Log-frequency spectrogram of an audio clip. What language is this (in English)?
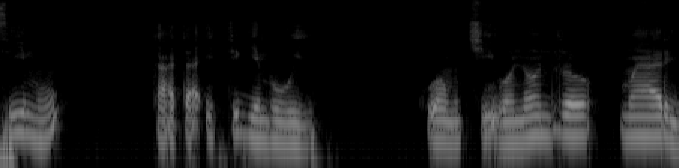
Luo (Kenya and Tanzania)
